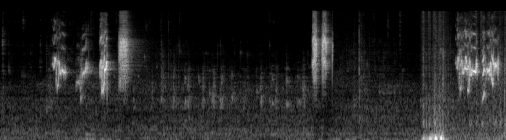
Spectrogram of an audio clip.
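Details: Chirping budgies in an aviary in the morning: a quick string of sharp chirps, then a lone squawky note, ending with a burst of chatter over a low thump or rustle.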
